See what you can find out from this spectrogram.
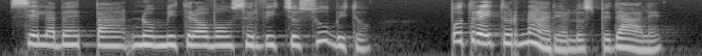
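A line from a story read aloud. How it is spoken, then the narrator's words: Quiet, low voice. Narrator (Italian): disse piano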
